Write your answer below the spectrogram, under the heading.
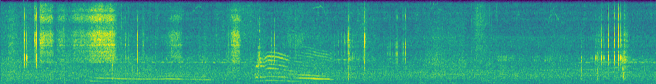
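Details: Hungry cats near a building waiting for food and petting make long, sliding meows, one wavering call then a rising-and-falling pair, amid steady outdoor hiss and a few sharp clicks.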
